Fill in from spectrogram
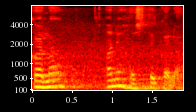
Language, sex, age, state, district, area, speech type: Gujarati, female, 45-60, Gujarat, Surat, urban, spontaneous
